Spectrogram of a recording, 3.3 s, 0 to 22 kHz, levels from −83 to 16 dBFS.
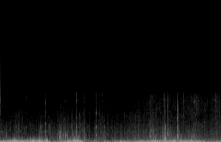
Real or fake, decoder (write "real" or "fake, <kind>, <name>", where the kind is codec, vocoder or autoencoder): real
